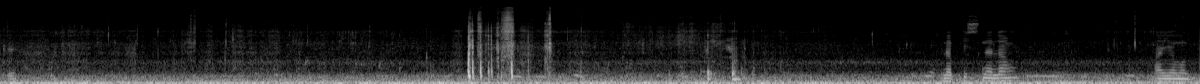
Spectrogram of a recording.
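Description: Steady low rumble of wind buffeting the microphone, with a short run of sharp clicks about five seconds in.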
